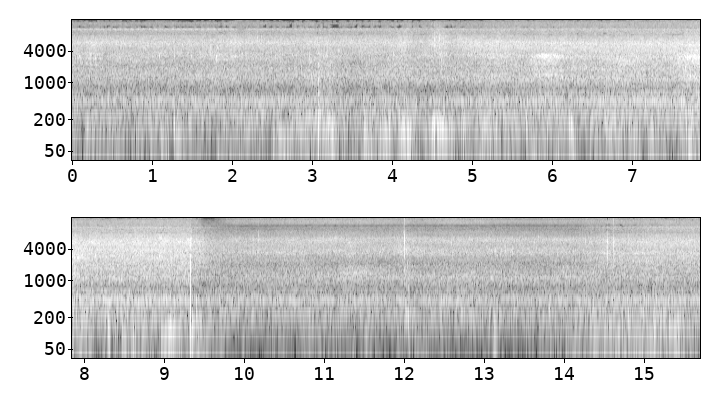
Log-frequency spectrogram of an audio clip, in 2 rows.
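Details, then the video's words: Hive of honey bees recorded 28 September 2018: a continuous dense buzzing drone, mid-low and even, rising and easing slightly in loudness, with occasional light knocks and faint wind. "Newest Bee Hive, Bees"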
